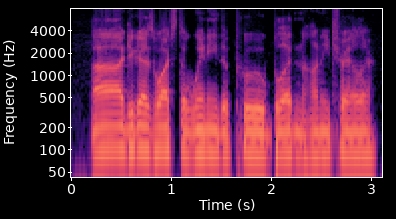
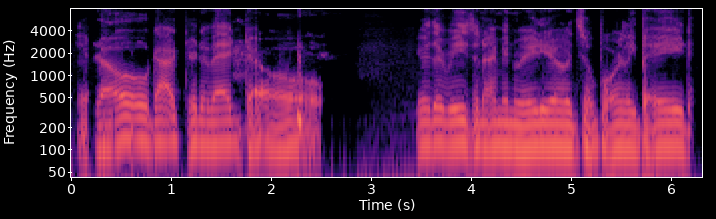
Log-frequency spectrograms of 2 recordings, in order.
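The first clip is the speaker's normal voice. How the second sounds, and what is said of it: Old man voice. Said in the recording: “In your old man voice.”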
